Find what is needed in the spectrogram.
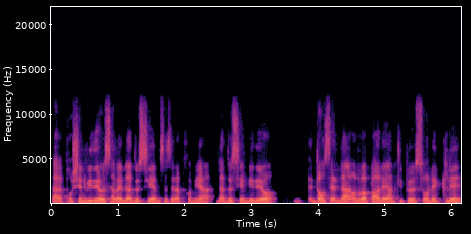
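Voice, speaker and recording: Talking at a fairly quick pace over a quiet background, a man with a slight Spanish accent has a fairly high pitch. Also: ordinary pitch variation. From Spain. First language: Spanish (speaking French). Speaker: author and online show host; online show host. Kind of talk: casual interview. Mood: warm, moved. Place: home room. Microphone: webcam.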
